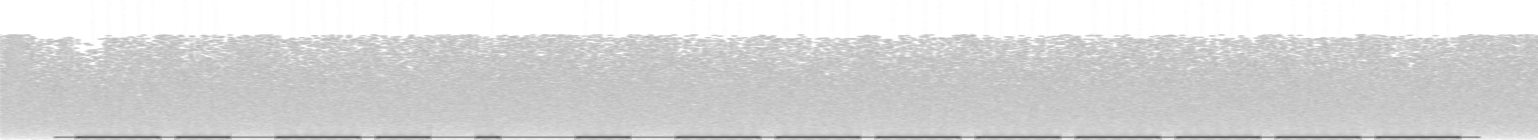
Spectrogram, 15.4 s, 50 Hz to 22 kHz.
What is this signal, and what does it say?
Radio time signal (JJY), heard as a tone whose level steps once a second, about 550 Hz. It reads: 0 1 0 1 M 1 0 0 0 0 0 0 0 0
